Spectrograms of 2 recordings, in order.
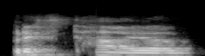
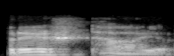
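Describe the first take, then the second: First: "पृष्ठाय" with ri, pri-sh-thaay; wrong pronunciation. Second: "प्रेष्ठाय" with a clear long e, pre-sh-thaay; correct pronunciation. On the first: Teacher imitates devotees' mistake, "पृष्ठाय" with ri. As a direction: say "पृष्ठाय" with ri instead of re. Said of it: "उच्चारण करते हैं पृष्ठाय". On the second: Teacher gives the correct form "प्रेष्ठाय" with a clear e. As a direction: say "प्रेष्ठाय" with pre, not pri. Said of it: "सही उच्चारण है". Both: Shown as a demonstration.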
